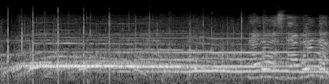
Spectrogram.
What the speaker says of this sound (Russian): Не знаю, как ваши аплодисменты.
